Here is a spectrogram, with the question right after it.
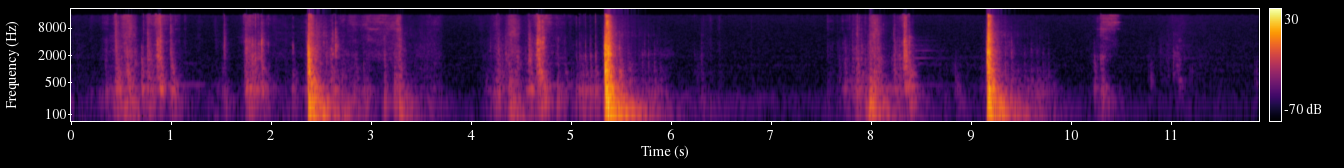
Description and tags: Door Knob, Open Door, Close Door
